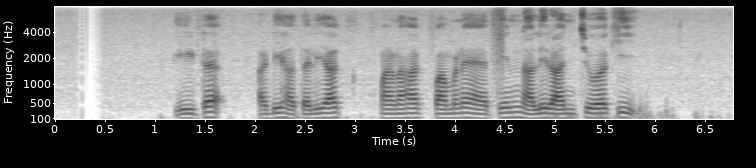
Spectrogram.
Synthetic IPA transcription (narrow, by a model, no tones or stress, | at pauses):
iːʈə | aɖiɦat̪əliɦakpanaɦak̚pamənəæt̪inːaliɾaɲt͡ʃuʋəki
